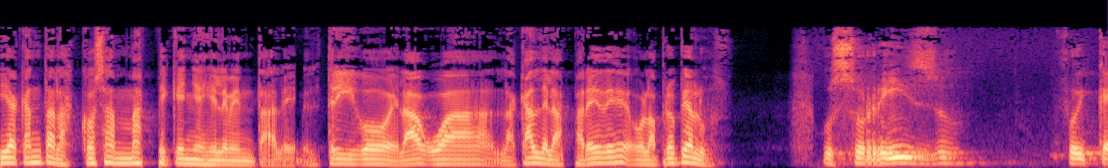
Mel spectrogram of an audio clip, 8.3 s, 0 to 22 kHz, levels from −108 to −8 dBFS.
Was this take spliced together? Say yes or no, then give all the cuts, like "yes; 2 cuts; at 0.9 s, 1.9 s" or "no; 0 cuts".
yes; 2 cuts; at 2.2 s, 6.1 s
